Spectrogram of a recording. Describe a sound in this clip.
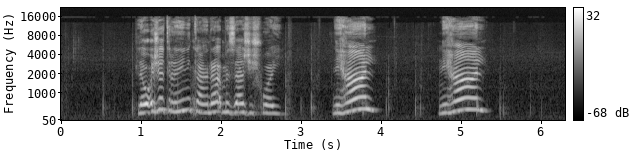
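A boy calls out loudly with animation.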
